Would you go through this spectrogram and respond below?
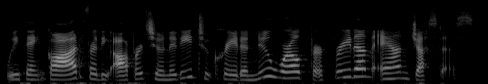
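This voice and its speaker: A woman's voice: a little high, lively intonation, normal speed, sharp tone, clean tone. A woman voicing an earnest, helpful little boy in a storybook, explaining things thoughtfully. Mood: solemn.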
